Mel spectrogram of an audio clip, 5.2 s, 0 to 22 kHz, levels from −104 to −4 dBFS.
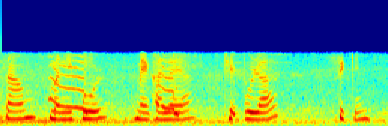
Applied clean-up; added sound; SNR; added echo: none; Dog; 5 dB; none.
